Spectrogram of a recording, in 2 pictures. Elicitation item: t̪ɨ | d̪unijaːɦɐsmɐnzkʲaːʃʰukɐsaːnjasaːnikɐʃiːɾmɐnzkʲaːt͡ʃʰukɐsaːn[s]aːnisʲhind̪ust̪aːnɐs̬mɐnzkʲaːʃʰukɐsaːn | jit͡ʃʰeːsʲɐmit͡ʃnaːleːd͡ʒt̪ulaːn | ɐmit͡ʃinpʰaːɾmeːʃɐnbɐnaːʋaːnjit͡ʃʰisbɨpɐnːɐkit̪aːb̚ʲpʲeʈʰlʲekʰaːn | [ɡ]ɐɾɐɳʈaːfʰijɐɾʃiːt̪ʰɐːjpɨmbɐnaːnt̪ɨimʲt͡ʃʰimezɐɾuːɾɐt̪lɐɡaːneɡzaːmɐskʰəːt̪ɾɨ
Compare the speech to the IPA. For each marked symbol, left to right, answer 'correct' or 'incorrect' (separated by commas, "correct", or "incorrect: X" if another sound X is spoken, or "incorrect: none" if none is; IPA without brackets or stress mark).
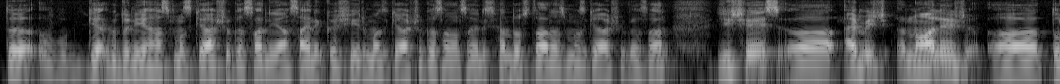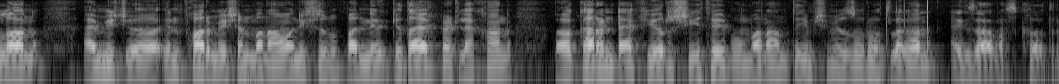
correct, incorrect: k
